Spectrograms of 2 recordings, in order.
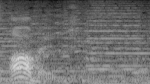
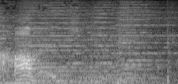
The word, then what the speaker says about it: homage: bolts homage there's no you don't pronounce the h right it's homage not homage nutty acres very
